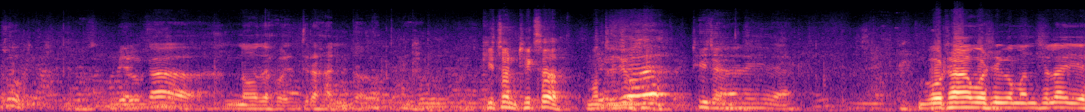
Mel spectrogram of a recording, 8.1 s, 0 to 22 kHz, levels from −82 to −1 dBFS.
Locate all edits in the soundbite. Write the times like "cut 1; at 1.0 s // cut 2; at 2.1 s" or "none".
none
